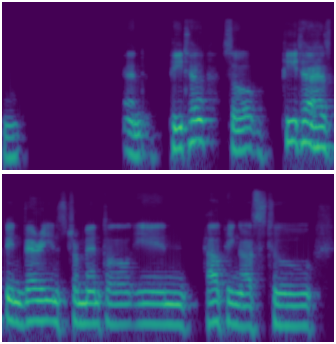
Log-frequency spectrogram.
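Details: Person with adductor spasmodic dysphonia who tried vibro-tactile stimulation, treated with Botox injections and close to needing the next one, with increased voice strain; adductor spasmodic dysphonia.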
